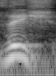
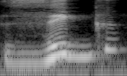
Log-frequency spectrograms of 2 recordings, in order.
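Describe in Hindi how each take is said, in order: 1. यह शब्दांश sh ध्वनि पर समाप्त होता है। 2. यह शब्दांश कठोर g ध्वनि पर समाप्त होता है। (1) "श का साउंड आ रहा है पीछे" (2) "not zig"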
